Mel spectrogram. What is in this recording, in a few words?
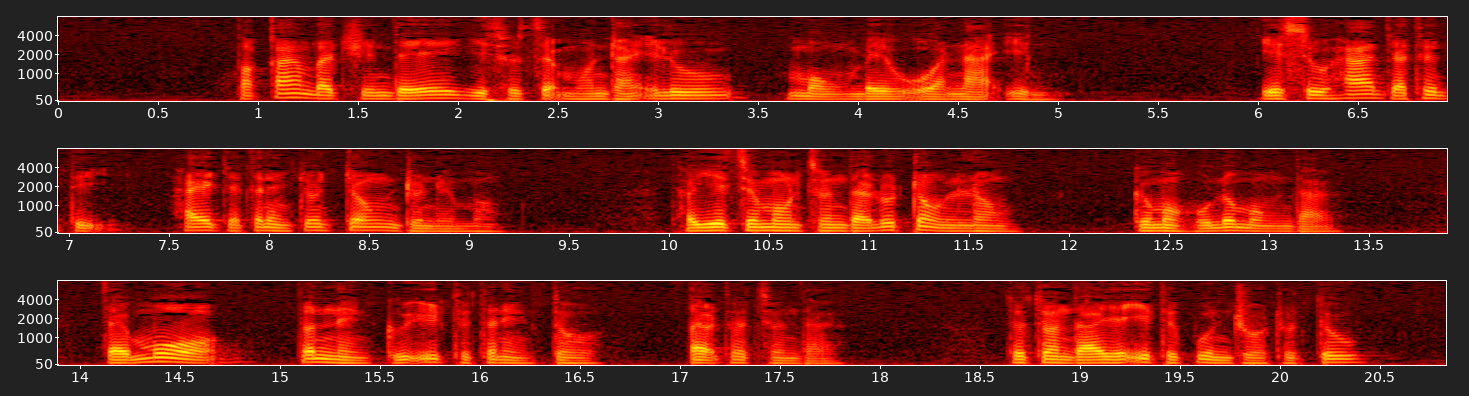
portrait of jesus hmong blue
